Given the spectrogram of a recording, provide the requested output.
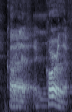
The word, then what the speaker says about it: Korolev: Korolev. Okay. Yeah, it's easy. I'm trying to just switch from Russian pronunciation.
